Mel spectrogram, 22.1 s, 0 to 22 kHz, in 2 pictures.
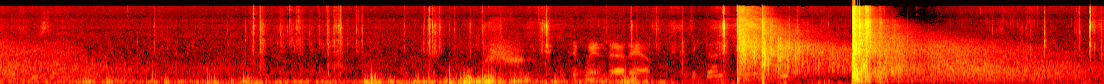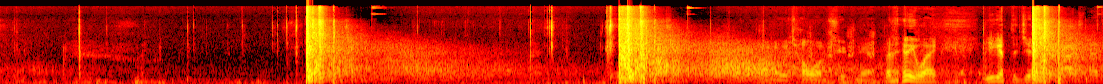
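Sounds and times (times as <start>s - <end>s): rifle shots echoing: 7.3s - 11.1s, 14.1s - 16.5s, 17.1s - 19.9s, 21.2s - 22.0s.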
